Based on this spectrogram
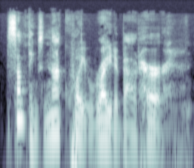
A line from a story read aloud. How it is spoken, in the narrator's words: Deliratus muttered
